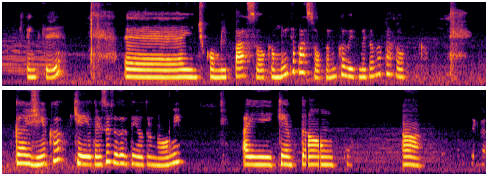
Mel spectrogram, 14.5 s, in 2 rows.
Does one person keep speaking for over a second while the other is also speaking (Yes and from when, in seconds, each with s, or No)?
No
